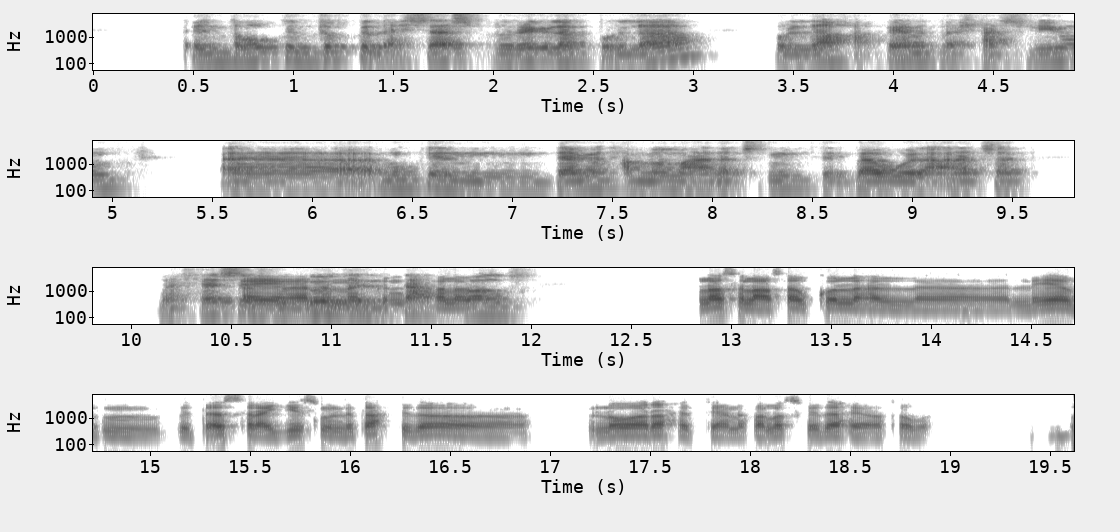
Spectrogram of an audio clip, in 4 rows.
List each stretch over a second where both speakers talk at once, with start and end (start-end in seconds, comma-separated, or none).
10.6-11.9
